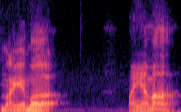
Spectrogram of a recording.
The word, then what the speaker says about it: Miami: is fun it is it is spelled just like Miami as in Miami Florida but we have Tribal ground here so it is a tribal name it is May May okay learn something all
